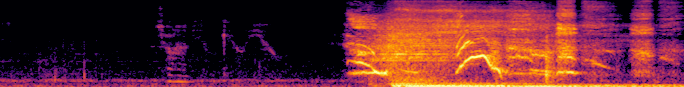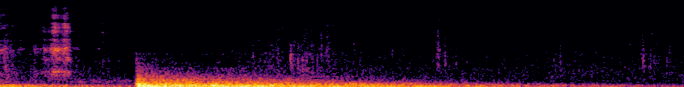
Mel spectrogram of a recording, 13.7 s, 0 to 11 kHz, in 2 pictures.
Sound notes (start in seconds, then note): 3.4 Grace gasping; 3.4 Grace screaming; 8.6 anxious music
